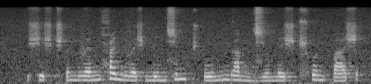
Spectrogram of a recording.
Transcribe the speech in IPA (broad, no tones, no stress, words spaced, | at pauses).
ʃiʃt͡ʃʼɯnvɛnħen vɛʃninɕɯn t͡ʃʼunŋɡan d͡ʑɯneʃʈ͡ʂʰon paʃ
